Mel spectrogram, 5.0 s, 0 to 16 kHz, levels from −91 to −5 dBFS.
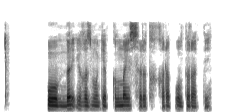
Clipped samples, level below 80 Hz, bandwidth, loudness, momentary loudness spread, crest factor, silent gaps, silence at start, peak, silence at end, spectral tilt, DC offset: under 0.1%; -70 dBFS; 7.8 kHz; -21 LUFS; 18 LU; 20 dB; 0.21-0.95 s, 2.18-2.26 s, 3.43-3.50 s, 3.98-4.06 s; 0.1 s; -2 dBFS; 0.8 s; -4 dB/octave; under 0.1%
